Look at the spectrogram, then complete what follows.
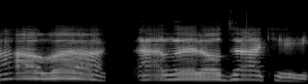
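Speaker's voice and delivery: cutesy, slow, cooing robot voice.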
